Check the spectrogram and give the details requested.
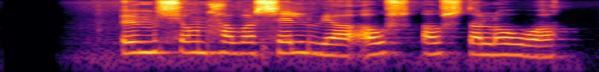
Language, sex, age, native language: Icelandic, male, 10, Icelandic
